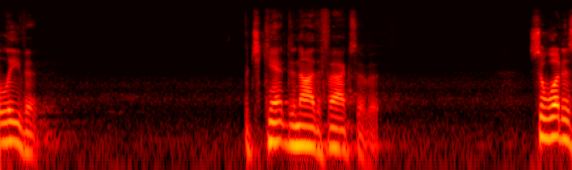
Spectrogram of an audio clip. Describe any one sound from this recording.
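A man speaks animatedly through a microphone, in short bursts with pauses.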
